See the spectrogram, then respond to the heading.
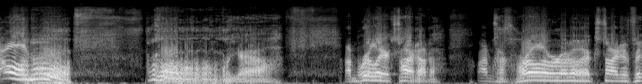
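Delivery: slow, rough, furious-sounding excitement. Mocking excited commentators who sound angry: imitating angry roid-rage excitement. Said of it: "Why do they sound like they're roid raging?".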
